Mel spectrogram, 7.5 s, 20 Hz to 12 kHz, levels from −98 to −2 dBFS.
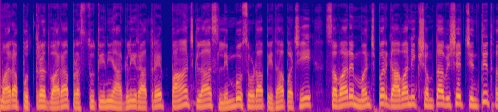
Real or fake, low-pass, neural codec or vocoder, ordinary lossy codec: real; 10.8 kHz; none; none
